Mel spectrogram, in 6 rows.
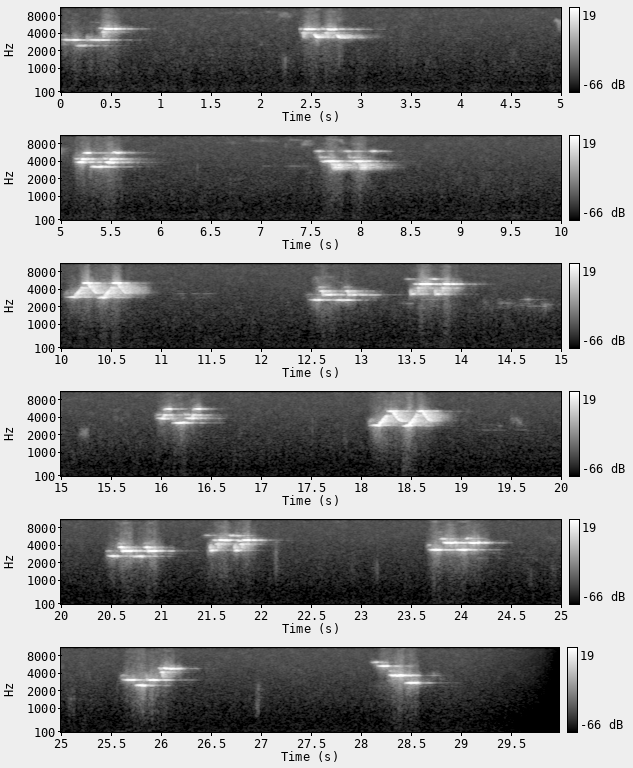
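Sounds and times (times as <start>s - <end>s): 
Myadestes ralloides: 0.0s - 0.9s, 1.8s - 3.4s, 4.4s - 6.0s, 6.7s - 8.4s, 10.0s - 11.6s, 12.4s - 16.8s, 18.0s - 19.8s, 20.4s - 22.2s, 23.6s - 27.1s, 28.1s - 29.0s.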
